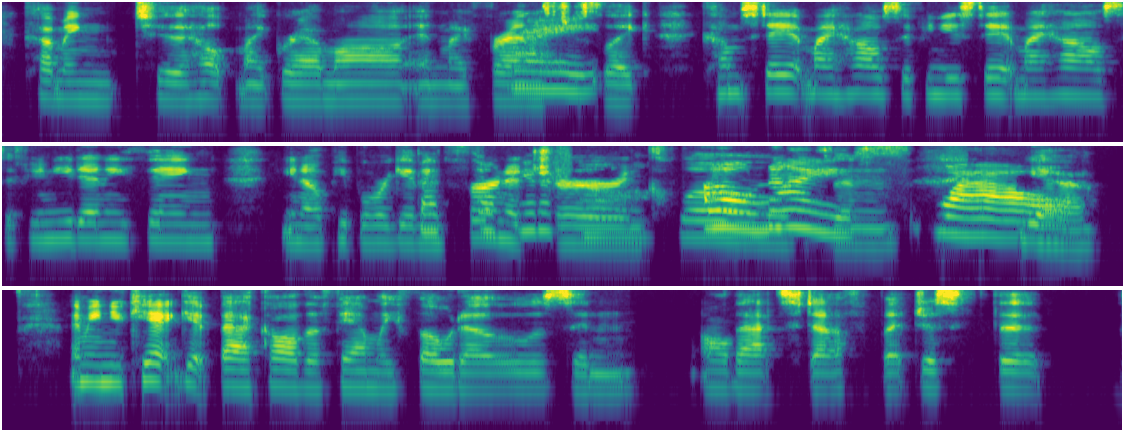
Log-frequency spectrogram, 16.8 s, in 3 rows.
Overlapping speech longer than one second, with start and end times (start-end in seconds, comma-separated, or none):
7.7-10.1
